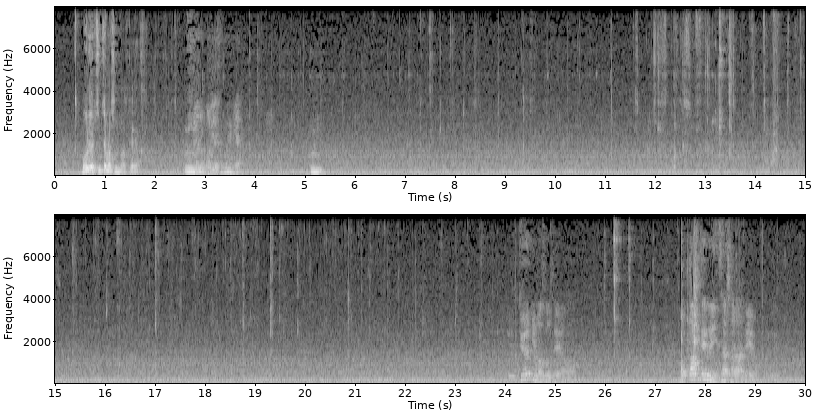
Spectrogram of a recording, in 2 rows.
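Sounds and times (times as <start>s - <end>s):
low hum: 1.2s - 30.0s
crunchy chewing of shrimp: 1.3s - 24.3s.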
